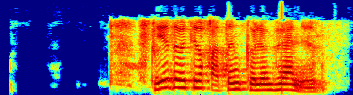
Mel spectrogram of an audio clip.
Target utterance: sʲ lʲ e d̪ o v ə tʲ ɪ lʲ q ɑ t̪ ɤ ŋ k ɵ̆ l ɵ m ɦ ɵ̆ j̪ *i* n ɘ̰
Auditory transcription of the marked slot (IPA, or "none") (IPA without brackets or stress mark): æ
